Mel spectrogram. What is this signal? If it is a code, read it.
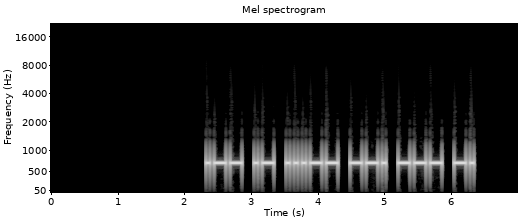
Morse code, heard as a keyed tone, about 20 wpm, 700 Hz. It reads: WA3GON
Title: USA Call Signs - 6 Characters - Repeated 2x - 20wpm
